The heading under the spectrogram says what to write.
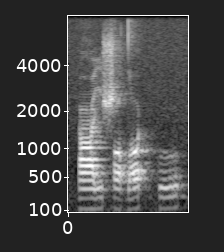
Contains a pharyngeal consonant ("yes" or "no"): yes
